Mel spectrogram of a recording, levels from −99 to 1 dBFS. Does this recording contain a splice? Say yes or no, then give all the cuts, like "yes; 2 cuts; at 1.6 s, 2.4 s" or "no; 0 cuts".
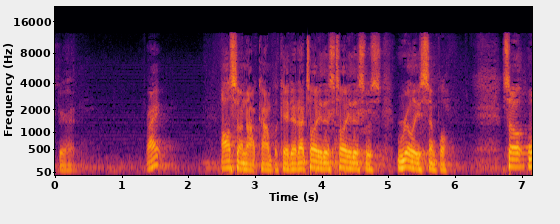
yes; 1 cut; at 4.2 s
